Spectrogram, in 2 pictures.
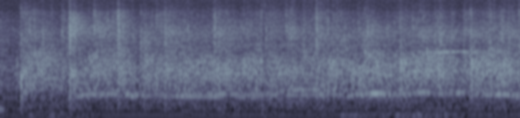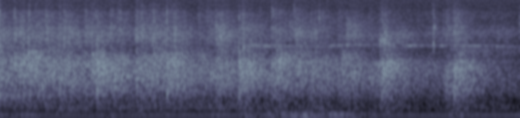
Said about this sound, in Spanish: Denme un aplauso fuerte a eso.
